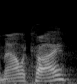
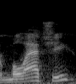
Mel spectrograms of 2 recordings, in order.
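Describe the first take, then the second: First: Malachi said MAL-uh-kye, English style; Malachi with a flat English ending; wrong Malachi. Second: Malachi said muh-LAH-kee, Italian style; Malachi as if it were an Italian name, muh-LAH-kee. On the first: Preacher's first try at Malachi, MAL-uh-kye. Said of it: "or rather Malachi". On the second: Preacher jokes the prophet is Italian, Italian-style Malachi. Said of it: "the only Italian prophet in the Bible". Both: Shown as a demonstration.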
